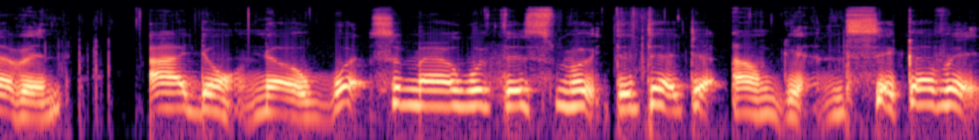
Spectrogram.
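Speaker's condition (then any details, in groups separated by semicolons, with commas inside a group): Cerebral palsy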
